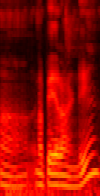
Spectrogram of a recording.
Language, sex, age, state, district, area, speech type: Telugu, male, 18-30, Andhra Pradesh, Bapatla, urban, spontaneous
